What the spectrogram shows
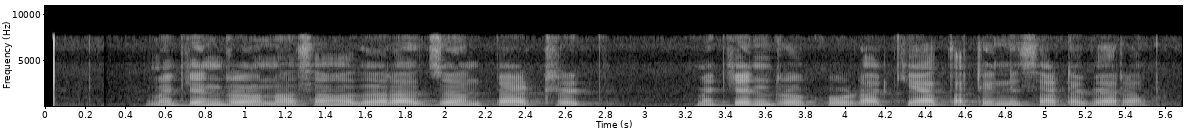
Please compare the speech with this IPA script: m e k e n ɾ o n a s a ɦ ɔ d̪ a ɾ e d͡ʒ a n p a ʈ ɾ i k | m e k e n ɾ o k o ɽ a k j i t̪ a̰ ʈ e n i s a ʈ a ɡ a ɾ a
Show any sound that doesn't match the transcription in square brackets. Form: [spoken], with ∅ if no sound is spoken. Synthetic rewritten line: m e k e n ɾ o n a s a ɦ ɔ d̪ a ɾ [a] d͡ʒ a n p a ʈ ɾ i k | m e k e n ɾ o k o ɽ a k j [a] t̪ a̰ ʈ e n i s a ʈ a ɡ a ɾ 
